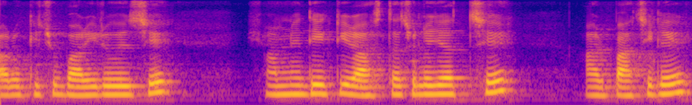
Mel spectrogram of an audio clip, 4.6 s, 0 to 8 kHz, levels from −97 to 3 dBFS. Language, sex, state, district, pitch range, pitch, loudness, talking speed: Bengali, female, Odisha, Malkangiri, 195-225 Hz, 210 Hz, -15 LUFS, 155 wpm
